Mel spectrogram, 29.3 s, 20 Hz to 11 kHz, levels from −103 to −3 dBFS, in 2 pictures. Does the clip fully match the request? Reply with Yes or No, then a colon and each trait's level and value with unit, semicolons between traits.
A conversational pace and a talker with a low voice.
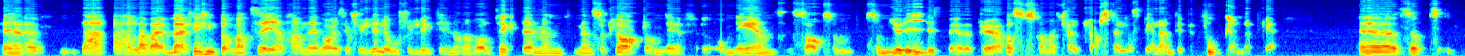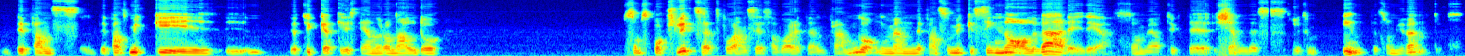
Yes: average, 165 wpm; low, 100 Hz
